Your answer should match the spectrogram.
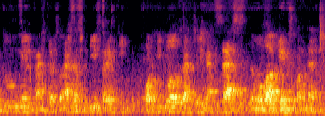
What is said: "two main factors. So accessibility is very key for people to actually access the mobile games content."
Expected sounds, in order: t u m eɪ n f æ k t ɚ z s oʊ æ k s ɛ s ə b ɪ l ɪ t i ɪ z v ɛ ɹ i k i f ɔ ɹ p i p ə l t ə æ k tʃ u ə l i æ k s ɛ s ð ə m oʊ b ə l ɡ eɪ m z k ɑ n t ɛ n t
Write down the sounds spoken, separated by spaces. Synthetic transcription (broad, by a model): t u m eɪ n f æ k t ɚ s s oʊ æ s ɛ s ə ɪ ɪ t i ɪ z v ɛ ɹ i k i f ɔ ɹ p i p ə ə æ k tʃ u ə l i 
